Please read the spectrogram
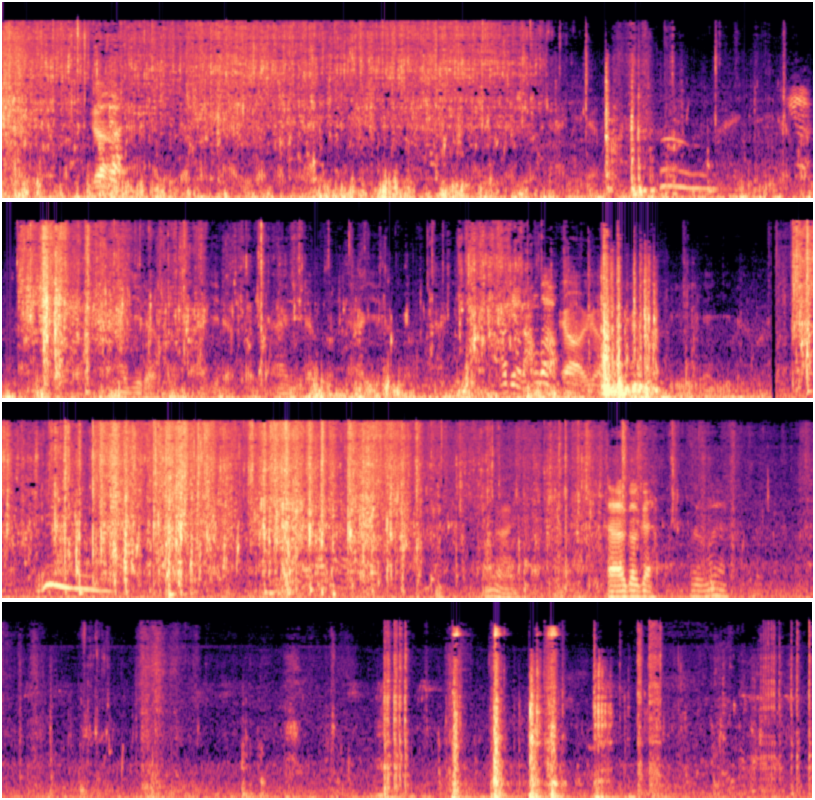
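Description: River water splashing and sloshing as live fish are tipped from a plastic basin and then poured from a sack over a boat's side, the fish thrashing at the surface as they go in. Voices come and go throughout.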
